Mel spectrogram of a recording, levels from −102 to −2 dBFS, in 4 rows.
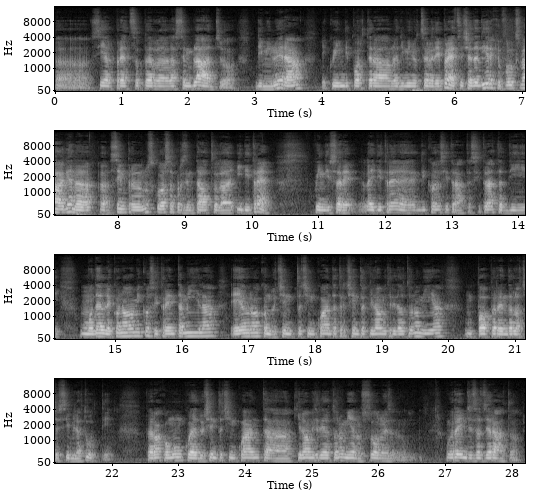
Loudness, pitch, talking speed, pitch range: -29 LUFS, 125 Hz, 150 wpm, 120-130 Hz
